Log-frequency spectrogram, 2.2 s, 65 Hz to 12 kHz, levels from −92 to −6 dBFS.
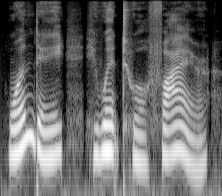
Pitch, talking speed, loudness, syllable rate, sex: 195 Hz, 190 wpm, -18 LUFS, 4.2 syllables/s, female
